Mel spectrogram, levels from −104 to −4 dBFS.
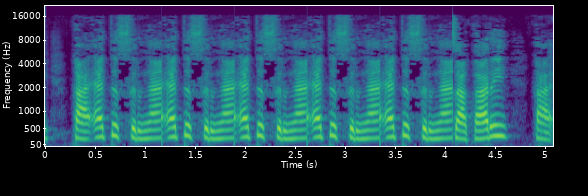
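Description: Throughout, the speech sounds swirly and hollow with blurred attacks, likely generation loss from about seven passes through AAC near 64 kbit/s; a spectrogram shows nothing above 16.5 kHz and scattered spectral holes. From 1.16 to 4.07 s, a broken-record loop repeats a 0.73 s fragment four times, likely a stalled stream, appearing as identical repeating blocks on the waveform.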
